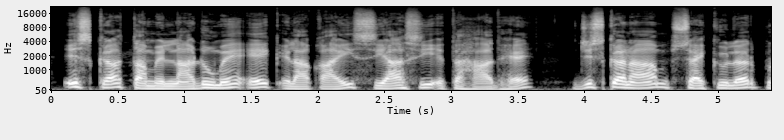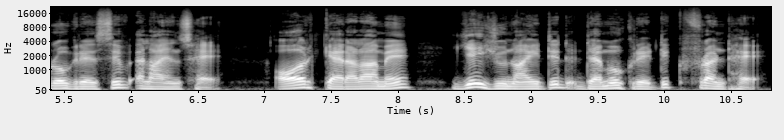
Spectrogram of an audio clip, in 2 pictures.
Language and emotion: Urdu, neutral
